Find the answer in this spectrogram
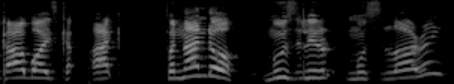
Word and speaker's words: Muslera: Cowboys pack Fernando Muslim muslory muslera I think is how you say his name for Uruguay then we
